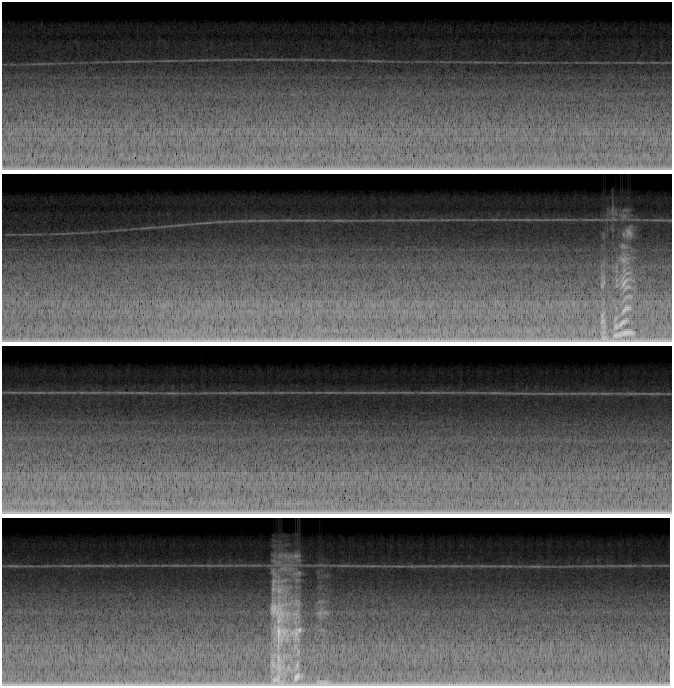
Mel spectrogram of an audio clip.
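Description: A truck engine hums steadily at a low pitch.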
